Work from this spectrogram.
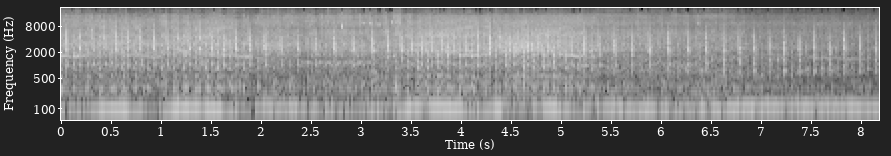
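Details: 1989 Jeep Cherokee XJ Renix 4.6L stroker I6 (AW4) started with the valve cover off after valves checked OK: sharp, rapid metallic knock over a rough rumble at idle. Temps were running high; owner suspects something loose, later number 6 cylinder.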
